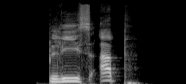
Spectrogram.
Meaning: first/third-person singular preterite of abblasen
- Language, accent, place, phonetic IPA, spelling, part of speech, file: German, Germany, Berlin, [ˌbliːs ˈap], blies ab, verb, De-blies ab.ogg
